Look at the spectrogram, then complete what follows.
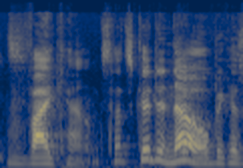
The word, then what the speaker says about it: Viscounts: that they'll say the name again but it's vi counts oh it's called hey sorry you're right it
